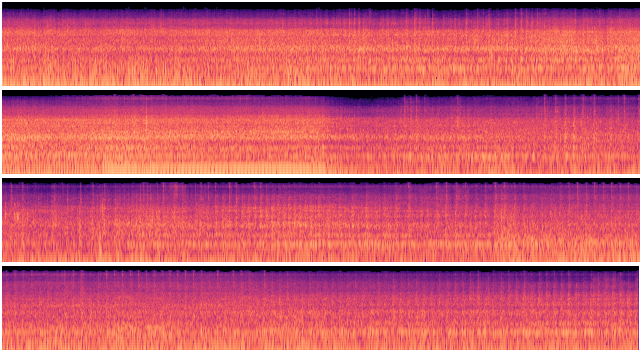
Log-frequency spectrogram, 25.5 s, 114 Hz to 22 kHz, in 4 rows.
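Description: Suzuki FZ50 49cc two-stroke moped engine running under way, with road noise. It revs up for a couple of seconds, drops off suddenly as the throttle closes about ten seconds in, then runs on quieter, slowing toward idle.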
